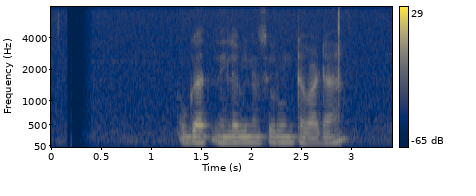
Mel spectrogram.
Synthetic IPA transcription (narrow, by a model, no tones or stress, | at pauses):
uɡat̪niləʋinusuɾuɳʈəʋaɖaː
